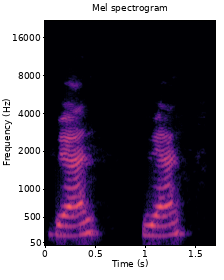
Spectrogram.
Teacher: the one you will say on the money or in any official document will be 元, rising tone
